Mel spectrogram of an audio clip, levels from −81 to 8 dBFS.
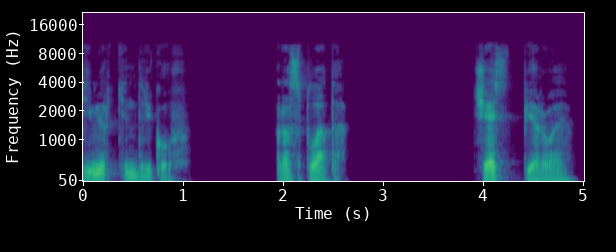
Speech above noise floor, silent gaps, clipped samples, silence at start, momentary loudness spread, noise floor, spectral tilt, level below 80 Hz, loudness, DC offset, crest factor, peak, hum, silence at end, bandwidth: over 64 dB; 1.13-1.92 s, 2.70-3.91 s; under 0.1%; 0 s; 14 LU; under -90 dBFS; -5 dB/octave; -40 dBFS; -27 LUFS; under 0.1%; 24 dB; -4 dBFS; none; 0.15 s; 10.5 kHz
